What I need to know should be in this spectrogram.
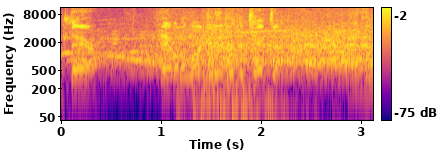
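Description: Bodies slam heavily onto the mat.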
